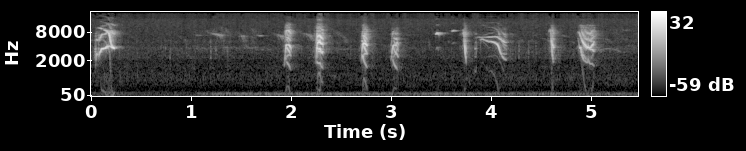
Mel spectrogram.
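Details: Tanager giving sparse, sharp high chips and a short slurred whistle, with a faint low hum underneath.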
